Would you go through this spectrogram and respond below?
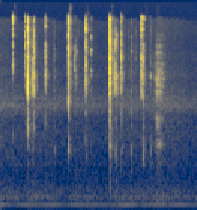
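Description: Crisp, irregular keystrokes on a computer keyboard tap out a short burst of typing, close and quiet, against a faint steady hum, with no voices.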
